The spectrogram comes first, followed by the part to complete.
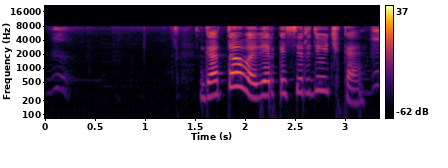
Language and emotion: Russian, positive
